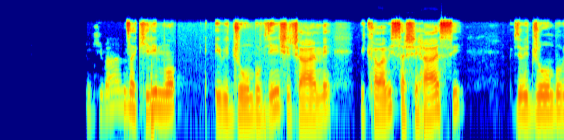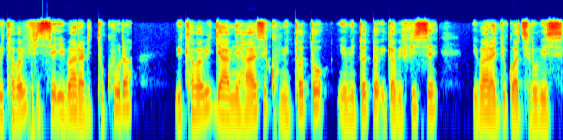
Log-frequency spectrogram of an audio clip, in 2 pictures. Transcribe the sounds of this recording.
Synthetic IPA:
ikʰiβaːnzakʰiɾimŋo̞ | iβid͡ʒuːmbuvjiːnʃit͡ʃaːne̞ | βikʰaβaβisaʃe̞ɦaːsiː | vjo̞βid͡ʒuːmbuβikʰaβaβifise̞iβaɾaɾitukʰuɾa | βikʰaβaβiɟaːmɲeɦaːsikʰumitʰo̞to̞ | ijomito̞to̞ʔiɡaβifise̞ | iβaɾaɾɟuɡwaːt͡siɾuβisi̥

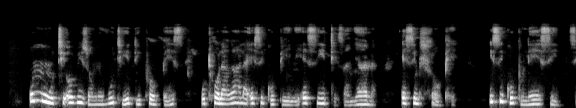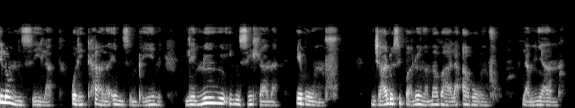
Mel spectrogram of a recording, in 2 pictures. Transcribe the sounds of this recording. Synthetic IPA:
umutʰioβizwaŋoɣutʰijid̥ʱipʰɔlb̥ʱes | utʰɔlaɣalaʔesiɡ̥ʱub̥ʱiniʔesid̥ʱɛzaɲana | esim̩ɬɔ̰ːpʰɛ | isiɡ̥ʱub̥ʱulesi | silom̩zila | olitʰaŋa̰ʔem̩zimbʱeni | lemiɲɛʔimiziɮana | eβuɱvu̥ | nd͡ʒʱalɔsib̥ʱalwɛŋamaβalaʔaβoɱvu | lam̩ɲaːna

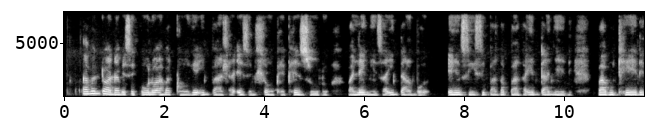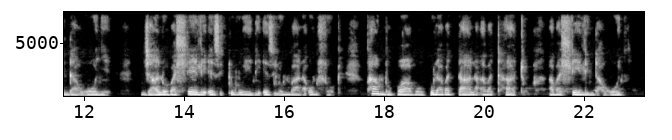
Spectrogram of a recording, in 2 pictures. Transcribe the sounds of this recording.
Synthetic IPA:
aβantʼwanaβesiɣɔlɔaβaɡ͡ǃʱɔɣɛimpʼaɬaʔezim̩ɬɔpʰɛpʰezulu | βaleŋisaintʼambʱɔ | ezisib̥ʱaɣab̥ʱaɣaɛntʼaɲeni | βaβutʰɛlɛndʱawɔɲɛ | nd͡ʒʱalɔβaɬɛlɛʔezitʼulweniʔezilom̩βalaʔom̩ɬɔːpʰɛ̥pʰambʱiɣwaβɔɣulaβad̥ʱalaʔaβatʰatʰu̥aβaɬelindʱawɔːɲɛ

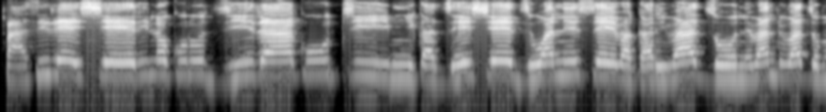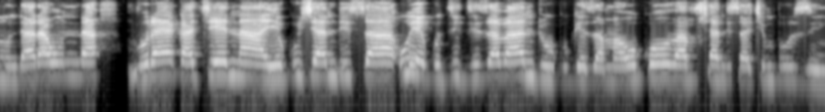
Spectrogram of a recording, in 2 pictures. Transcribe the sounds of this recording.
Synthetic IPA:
pasireʃerino̞kuɾud͡zirakutiɲikad͡ze̞ʃe̞d͡ziwanise̞ʋaɡʱaɾiʋad͡zo̞ne̞ʋantuʋad͡zo̞mundaɾaunda | ɱvuɾajakat͡ʃe̞naje̞kuʃandisauje̞kud͡zid͡zisaʋantukuɡʱe̞d͡zamao̞ko̞ʋaʃandisat͡ʃimbuːzi

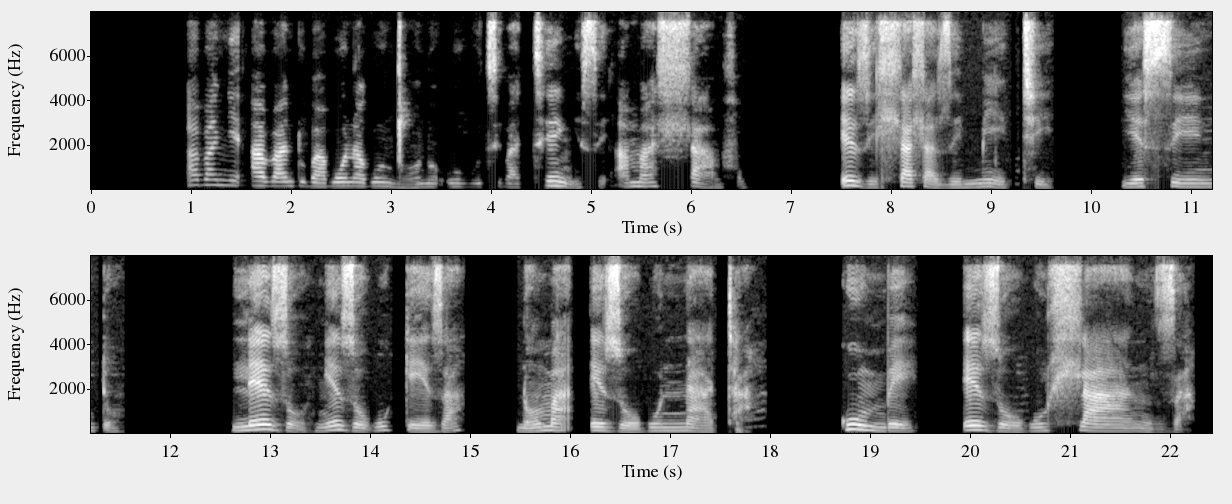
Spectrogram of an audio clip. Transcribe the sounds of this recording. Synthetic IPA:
aβaɲɛʔaβantʼuβaβɔnaɣuŋ͡ǀʱɔnɔʔuɣutʰiβatʰeŋisɛʔa̰maɬaɱvu | eziɬaɬazemitʰi | jesiːntʼu | lɛzɔ̰ŋɛzoɣuɡ̥ʱɛza | nɔma̰ | ɛzoɣunaːtʰa | ɣumbʱɛ | ɛzoɣuɬaːnd͡zʱa

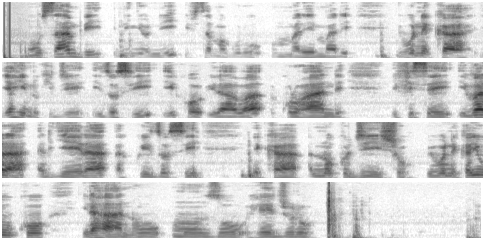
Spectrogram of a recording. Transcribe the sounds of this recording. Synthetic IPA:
umusaːmbiniɲo̞niːfi̥samaɡuɾuomumaɾe̞maɾe̞ | iβo̞ne̞kʰajaɦiːndukid͡ʒe̞izo̞siːɾikʰo̞ʔiɾaβakuɾuɦaːnde̞ | ifise̞iβaɾaɾje̞ːɾakwiːzo̞si | ekʰanokud͡ʒiːʃo̞βiβo̞ne̞kajuːkʰo̞ | iɾaɦaːn̥humuːnzuɦe̞ːd͡ʒuɾu

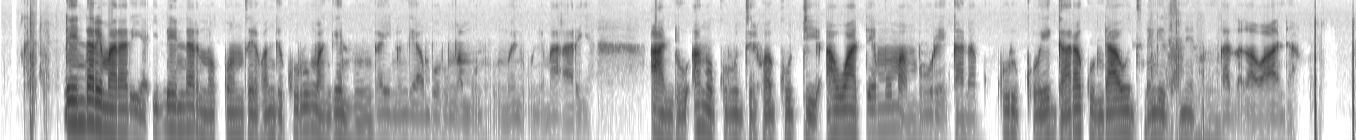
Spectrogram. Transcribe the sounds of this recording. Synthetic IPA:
ɗe̞ndaɾe̞maɾaɾijaʔiɗe̞ndaɾino̞ko̞nze̞rwaŋɡe̞kurumwaŋɡe̞n̤uŋɡaino̞ŋɡejambo̞ɾumwamṵn̤uṵmwe̞nuṵne̞mararḭja | antʰuʔano̞kurud͡zirrwakutiawate̞mumambuɾe̞kanaɡʱukurukojeɡʱaɾakundaud͡zine̞ŋɡe̞d͡zine̞n̤uŋɡad͡za̰kawaːnda

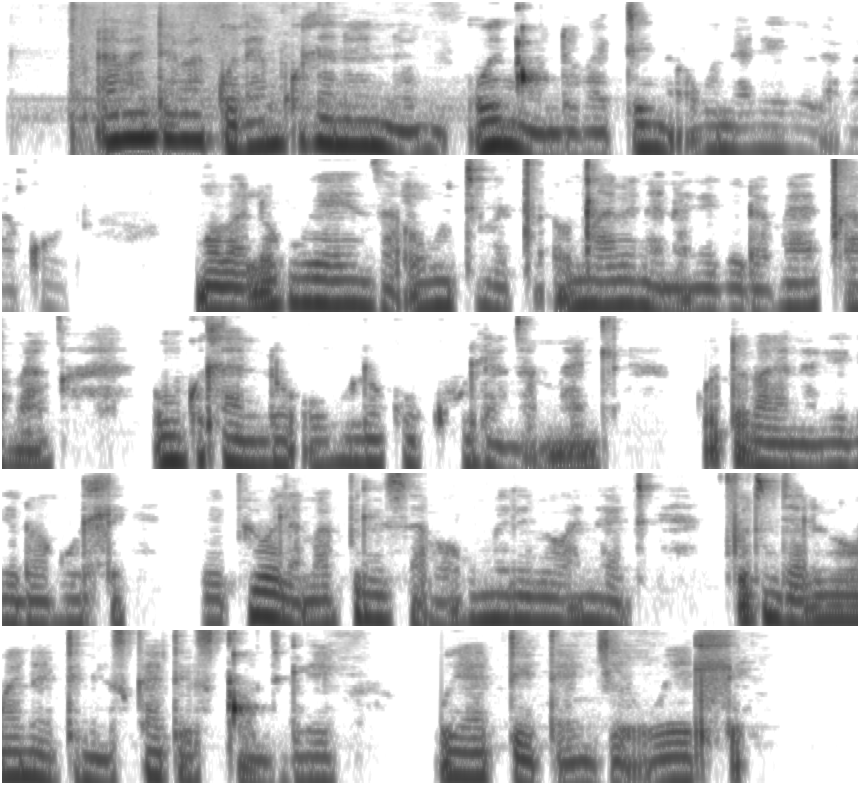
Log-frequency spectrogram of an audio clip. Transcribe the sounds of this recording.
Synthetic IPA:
a̰βantʼuaβaɡ̥ʱulaum̩kʰuɬanɛwwɛŋ͡ǃʱɔndʱɔβad̥ʱiŋa̰ṵɣunaɣɛɣɛlwa̰ɣakʰulu | ŋɔβalʔo̰ɣuɣjaɛnd͡zʱa̰ʔuɣutʰiβaŋ͡ǁaβɛŋana̰ɣɛɣɛlwaβajaǀaβa̰ŋaum̩kʰuɬanɛlɔʔuɣulɔkʰɔkʰulaŋa̰ma̰ːnd͡ɮʱaɣɔ̰d̥ʱwa̰βaŋanaɣɛɣɛlwaɣuːɬɛ | βepʰiwɛlamapʰilisiaβɔɣumɛlɛβɛwanatʰi̥futʰind͡ʒʱalɔβɛwanatʰiŋesi̥kʰatʰiesi̥ǃondʱilɛjɔ | ujad̥ʱɛd̥ʱand͡ʒʱɛ̰wɛːɬɛ̰

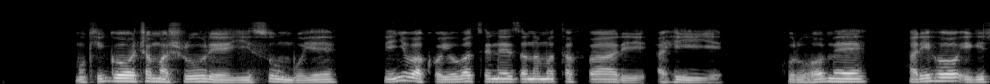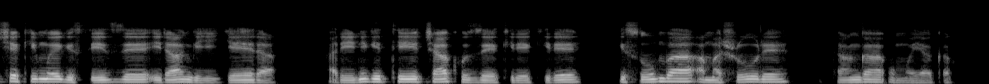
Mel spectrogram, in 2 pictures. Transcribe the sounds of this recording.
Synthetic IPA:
mukʰiɡo̞t͡ʃamaʃuːɾe̞jiːsuːmbuje̞ | niɲuβakʰo̞juːβat͡se̞ne̞ːzanamatafaːɾiaɦije̞ | kuɾuɦo̞me̞ | haɾiɦo̞iɡit͡ʃe̞kʰimŋe̞ɡisize̞iɾaːŋɡijiɟe̞ːɾa | ha̰ɾiniɡitʰit͡ʃaːkʰuze̞kʰiɾe̞kʰiɾe̞ | ɡ̥isuːmbaa̰maʃuːɾe̞ | ɡ̥itʰaːŋɡaʔumujaɡa

